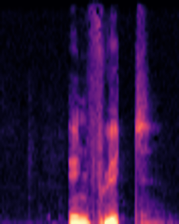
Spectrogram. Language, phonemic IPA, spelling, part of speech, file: French, /flyt/, flûte, noun / interjection, Fr-flûte.ogg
